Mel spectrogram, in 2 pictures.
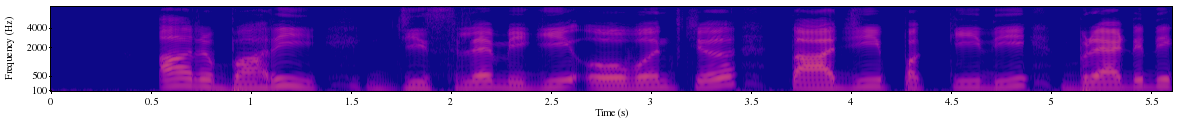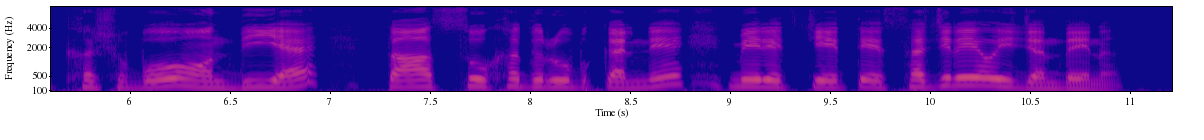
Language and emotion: Dogri, happy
